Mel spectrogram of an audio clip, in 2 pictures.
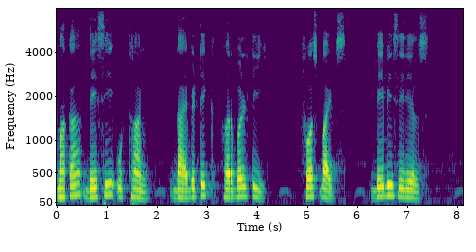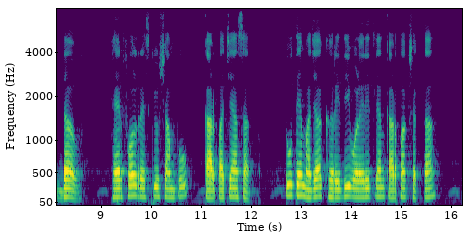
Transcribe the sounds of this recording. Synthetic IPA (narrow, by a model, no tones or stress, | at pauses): m̤akad̪esiʔut̪ʰːaɳ | ɖajabeʈikhəɾbəlʈi | fəɾsʈ̚bajʈs | bebisiɾijəls | ɖəʋ | heɾfɔlɾeskjuɕãmpuː | kaɽpat͡ɕẽasa̰t̪ː | ũt̪ẽm̤ad͡ʑʱjakʰəɾid̪iːʋəɭeɾit̪ljankaɽpakɕəkt̪a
